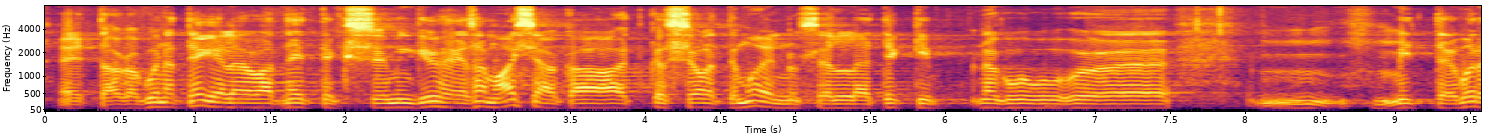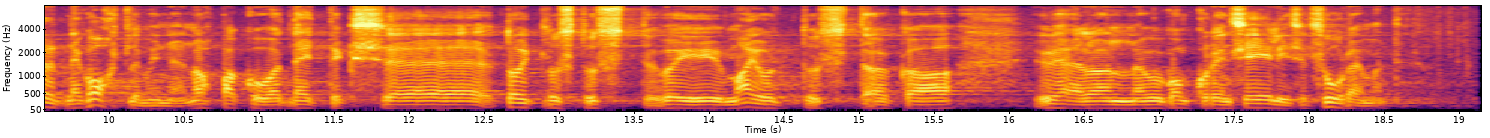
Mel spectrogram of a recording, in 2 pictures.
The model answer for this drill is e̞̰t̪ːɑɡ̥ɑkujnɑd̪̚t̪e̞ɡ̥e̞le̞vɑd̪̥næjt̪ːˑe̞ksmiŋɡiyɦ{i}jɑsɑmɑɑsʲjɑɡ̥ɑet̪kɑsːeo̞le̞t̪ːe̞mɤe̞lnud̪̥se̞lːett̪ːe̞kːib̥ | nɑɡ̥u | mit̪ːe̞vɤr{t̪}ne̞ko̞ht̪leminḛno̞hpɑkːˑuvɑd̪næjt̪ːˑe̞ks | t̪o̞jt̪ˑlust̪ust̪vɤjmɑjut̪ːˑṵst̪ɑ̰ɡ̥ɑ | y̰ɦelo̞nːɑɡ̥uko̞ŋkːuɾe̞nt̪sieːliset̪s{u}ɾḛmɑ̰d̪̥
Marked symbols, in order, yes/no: no, no, no

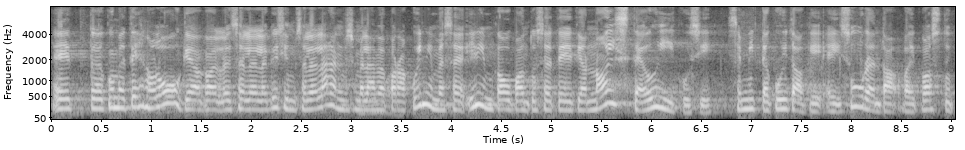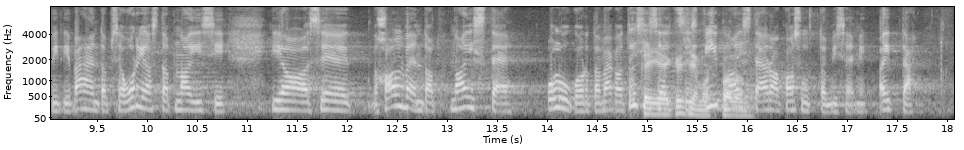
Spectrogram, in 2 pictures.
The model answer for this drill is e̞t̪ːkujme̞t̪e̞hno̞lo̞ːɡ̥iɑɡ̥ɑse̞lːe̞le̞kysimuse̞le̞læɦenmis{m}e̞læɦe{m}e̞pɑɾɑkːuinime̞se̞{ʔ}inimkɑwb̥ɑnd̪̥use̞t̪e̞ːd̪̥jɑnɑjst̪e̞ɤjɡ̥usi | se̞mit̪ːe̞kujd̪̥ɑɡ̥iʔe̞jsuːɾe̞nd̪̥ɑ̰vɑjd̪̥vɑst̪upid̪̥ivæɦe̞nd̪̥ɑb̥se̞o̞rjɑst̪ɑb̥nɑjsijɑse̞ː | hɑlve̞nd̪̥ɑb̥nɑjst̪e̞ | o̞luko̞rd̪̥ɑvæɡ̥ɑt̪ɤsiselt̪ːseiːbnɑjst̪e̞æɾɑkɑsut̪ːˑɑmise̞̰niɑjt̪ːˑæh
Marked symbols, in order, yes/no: yes, yes, yes

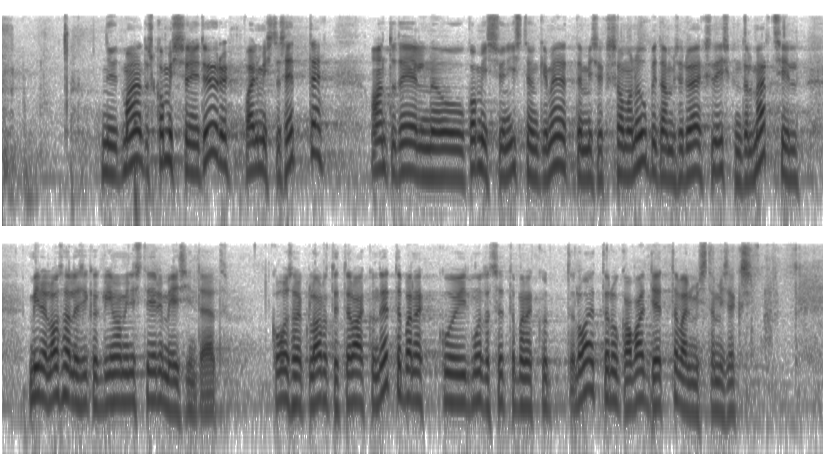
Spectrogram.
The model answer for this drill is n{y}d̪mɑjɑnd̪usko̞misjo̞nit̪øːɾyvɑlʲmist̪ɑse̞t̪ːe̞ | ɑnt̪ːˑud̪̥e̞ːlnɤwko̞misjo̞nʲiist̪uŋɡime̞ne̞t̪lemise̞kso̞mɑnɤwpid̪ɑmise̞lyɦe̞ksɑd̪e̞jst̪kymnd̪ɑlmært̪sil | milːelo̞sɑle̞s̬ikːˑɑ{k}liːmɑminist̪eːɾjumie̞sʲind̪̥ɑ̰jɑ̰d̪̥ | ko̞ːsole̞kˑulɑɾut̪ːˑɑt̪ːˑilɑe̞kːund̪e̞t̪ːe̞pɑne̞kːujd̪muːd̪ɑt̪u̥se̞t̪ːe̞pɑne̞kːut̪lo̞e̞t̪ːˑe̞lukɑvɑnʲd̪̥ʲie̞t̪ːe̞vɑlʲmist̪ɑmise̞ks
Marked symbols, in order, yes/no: no, yes

